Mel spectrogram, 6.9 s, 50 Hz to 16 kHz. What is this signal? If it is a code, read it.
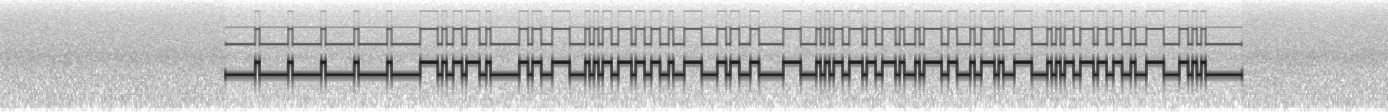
RTTY (45.45 baud, 850 Hz shift), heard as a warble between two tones, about 1850 Hz centre. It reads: LOS POLVOS HECHOS POR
